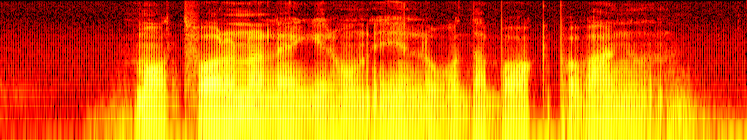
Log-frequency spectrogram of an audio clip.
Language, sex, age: Swedish, male, 32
